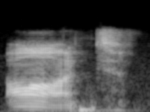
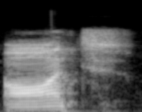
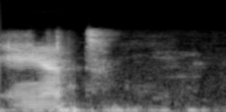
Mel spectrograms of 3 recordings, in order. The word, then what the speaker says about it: aunt: you T told a little story about your aunt okay okay in English it it's I forgot how you pronounced it but it should be Aunt sometimes you hear American say Aunt really it should be Aunt um and the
